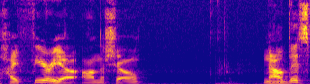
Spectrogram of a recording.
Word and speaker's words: Hypheria: Hypheria is spelled Hypheria, so how you'd expect.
